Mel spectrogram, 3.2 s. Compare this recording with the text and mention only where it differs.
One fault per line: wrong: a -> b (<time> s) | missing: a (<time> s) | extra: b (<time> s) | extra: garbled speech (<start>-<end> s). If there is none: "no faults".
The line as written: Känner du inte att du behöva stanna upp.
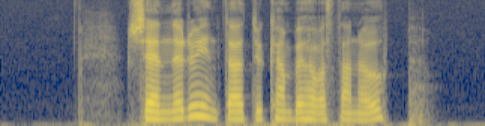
extra: kan (1.8 s)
